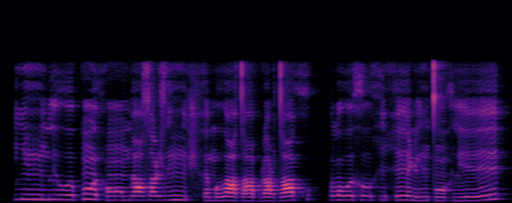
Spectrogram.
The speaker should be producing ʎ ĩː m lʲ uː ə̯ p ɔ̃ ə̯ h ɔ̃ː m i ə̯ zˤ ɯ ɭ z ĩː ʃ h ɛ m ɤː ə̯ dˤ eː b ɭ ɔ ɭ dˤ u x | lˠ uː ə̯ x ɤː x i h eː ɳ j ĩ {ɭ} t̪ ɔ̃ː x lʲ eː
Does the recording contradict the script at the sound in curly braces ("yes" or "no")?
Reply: yes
